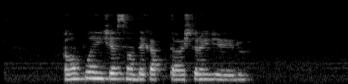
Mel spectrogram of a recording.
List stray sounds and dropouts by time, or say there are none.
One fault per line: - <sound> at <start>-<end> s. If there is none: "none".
none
